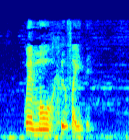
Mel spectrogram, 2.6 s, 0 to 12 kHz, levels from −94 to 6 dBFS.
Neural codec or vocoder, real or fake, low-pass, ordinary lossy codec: none; real; 7.2 kHz; AAC, 48 kbps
